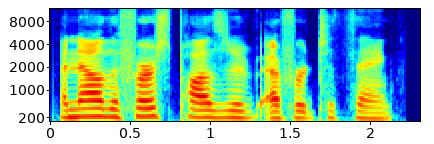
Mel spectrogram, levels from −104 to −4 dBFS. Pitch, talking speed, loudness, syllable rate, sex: 200 Hz, 205 wpm, -17 LUFS, 5.9 syllables/s, female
